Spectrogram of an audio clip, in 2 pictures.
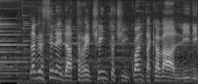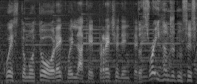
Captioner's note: speaking foreign language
